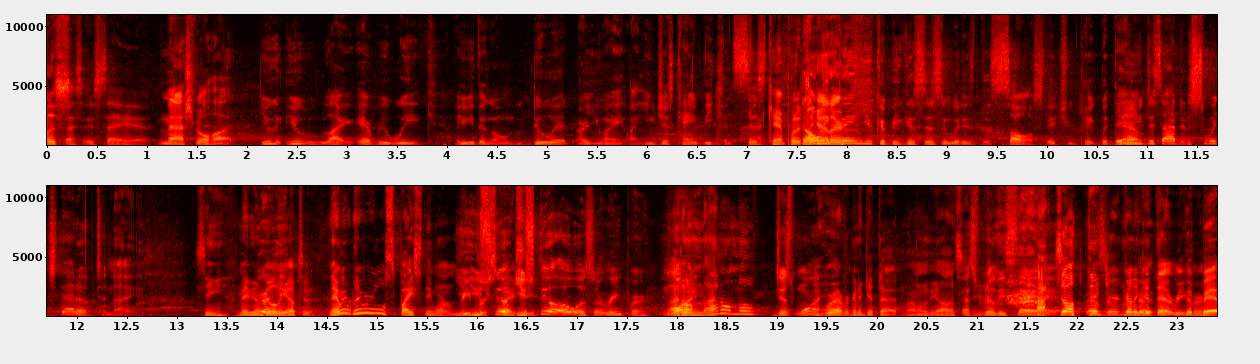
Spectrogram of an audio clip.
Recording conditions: busy venue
